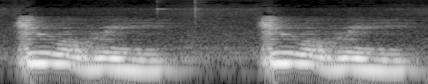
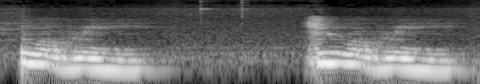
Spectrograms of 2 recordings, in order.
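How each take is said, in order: No difference in how they are said.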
